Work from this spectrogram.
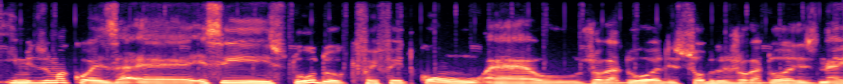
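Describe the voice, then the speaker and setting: A man's voice: medium pitch, a little mellow. A man from Brazil hosting a radio interview, conversational and prompting with tag questions. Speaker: radio host. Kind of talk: casual interview.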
